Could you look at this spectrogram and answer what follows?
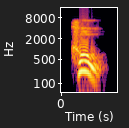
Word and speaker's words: coup: Coup. People mispronounce this also. Here, the letter P is silent. It is a noun, coup.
